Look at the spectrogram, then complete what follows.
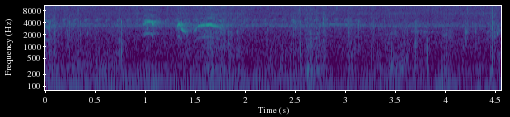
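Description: Near silence, with a few faint short bird chirps about a second in.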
